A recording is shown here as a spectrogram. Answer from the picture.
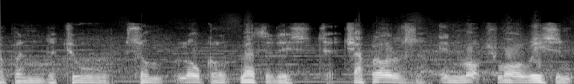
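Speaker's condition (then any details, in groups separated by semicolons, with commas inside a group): Motor neuron disease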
